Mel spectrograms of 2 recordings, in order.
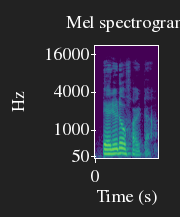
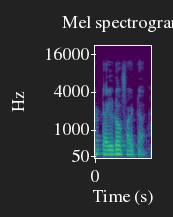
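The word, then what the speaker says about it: Pteridophyta: गया ब्रायोफाइटा और तीसरा हो गया टेरिडोफाइटा प साइलेंट होगा तो थैलोफाइटा ब्रायोफाइटा टेरिडोफाइटा क्रिप्टोगम तो ये वो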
